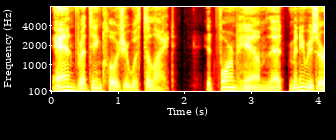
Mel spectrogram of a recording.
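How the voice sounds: Intonation rises and falls in a lively way in this natural reading voice. The background stays quiet.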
